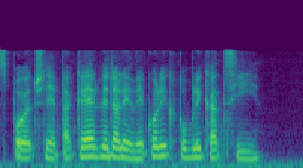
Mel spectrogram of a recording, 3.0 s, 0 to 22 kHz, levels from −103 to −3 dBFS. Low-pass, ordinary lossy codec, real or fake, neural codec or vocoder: 7.2 kHz; MP3, 64 kbps; fake; autoencoder, 22.05 kHz, a latent of 192 numbers a frame, VITS, trained on many speakers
